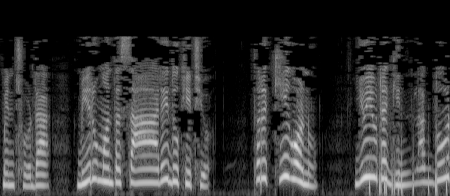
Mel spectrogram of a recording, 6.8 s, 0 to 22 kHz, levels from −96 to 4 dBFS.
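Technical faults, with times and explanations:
Throughout, WMA compression: speech sounds washy and ringing, with hiss breathing along with it. Nothing remains above 10.1 kHz. A low bitrate near 32 kbps is the likely cause.
0.49 to 0.53 s, pre-echo: a short hiss leads a sharp attack by 39 ms. The codec spread its noise across the block, so it fills the quiet before the attack.
5.54 to 6.71 s, train of clicks: about fifteen clicks tick over the sound at an uneven pace, around 11.3 per second. They are about 10 dB above the signal. Interference or a faulty connection is likely.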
